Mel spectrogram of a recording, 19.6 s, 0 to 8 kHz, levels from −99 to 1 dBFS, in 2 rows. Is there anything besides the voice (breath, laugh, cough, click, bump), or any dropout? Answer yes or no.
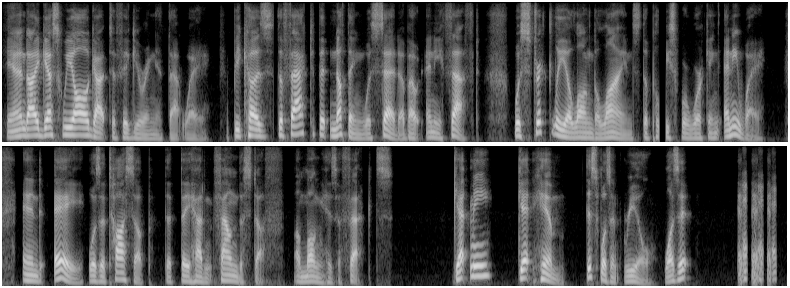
yes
